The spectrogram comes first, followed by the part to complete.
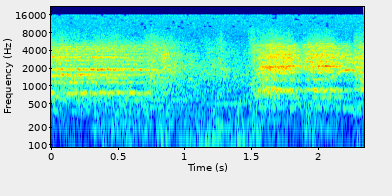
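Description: A large group of young voices singing together in chorus, holding long notes.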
